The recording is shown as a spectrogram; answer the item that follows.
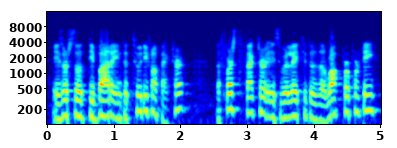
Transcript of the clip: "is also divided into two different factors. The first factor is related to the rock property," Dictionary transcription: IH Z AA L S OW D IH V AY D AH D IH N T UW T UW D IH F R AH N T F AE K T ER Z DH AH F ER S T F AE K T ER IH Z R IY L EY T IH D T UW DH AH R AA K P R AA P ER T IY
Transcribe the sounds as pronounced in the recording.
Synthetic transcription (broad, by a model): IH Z AA L S OW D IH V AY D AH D IH N T UW T UW D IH F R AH N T F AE K T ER DH AH F ER S T F AE K T ER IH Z R IY L EY T IH D T UW DH AH R AA K P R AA P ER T IY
